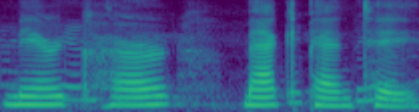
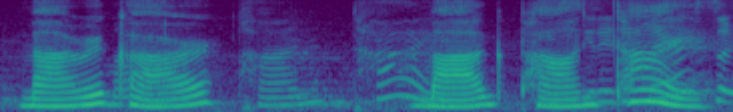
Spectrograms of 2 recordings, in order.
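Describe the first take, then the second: First: The last syllable sounds like 'tay' in Taylor. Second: The last syllable sounds like 'Thai' in Thailand. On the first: The speaker calls it wrong. "Ce n'est pas Mary Carr McPante" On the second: The speaker calls it right. "c'est Thai comme Thaïlande"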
